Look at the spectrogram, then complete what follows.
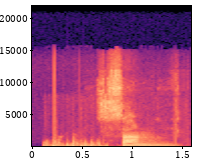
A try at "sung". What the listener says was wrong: Yeah, very good. You're doing great.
